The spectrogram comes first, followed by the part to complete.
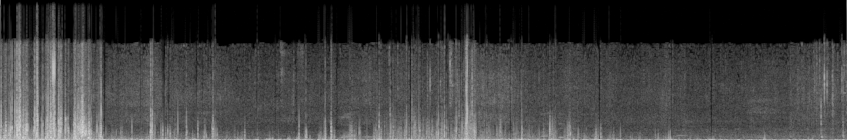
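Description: Strong wind buffeting the microphone. It is loudest in a gust during the first second, then settles to a steady low rumble with scattered light knocks and clicks.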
